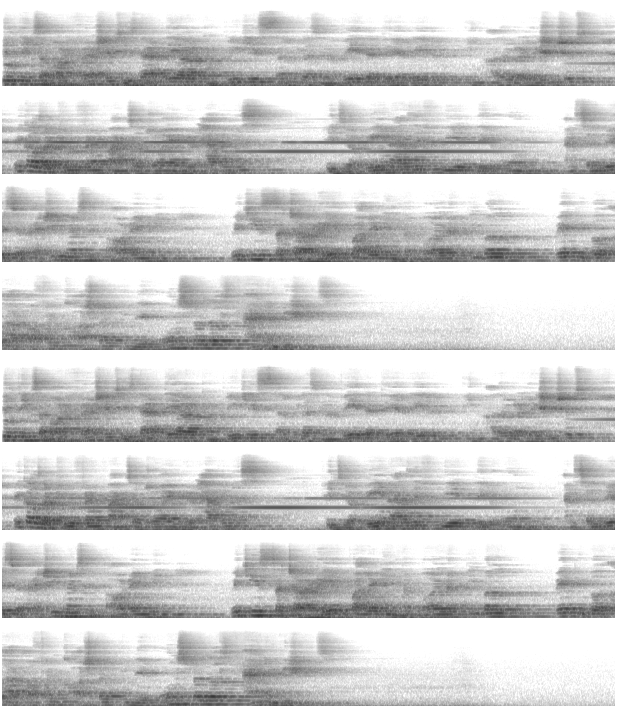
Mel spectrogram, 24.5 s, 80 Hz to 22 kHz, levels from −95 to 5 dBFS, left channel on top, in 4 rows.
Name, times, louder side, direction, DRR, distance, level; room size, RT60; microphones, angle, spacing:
voice 1, 0.0-8.7 9.3-11.4 11.7-14.1 14.5-17.3 17.8-21.7, right 1 dB, 85° right, -6 dB, 1.1 m, -30 dB
Car / Alarm, 5.6-11.1, equal, 45° left, 0.5 m, -37 dB
3.5 x 3.2 x 2.2 m, 1.4 s
head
